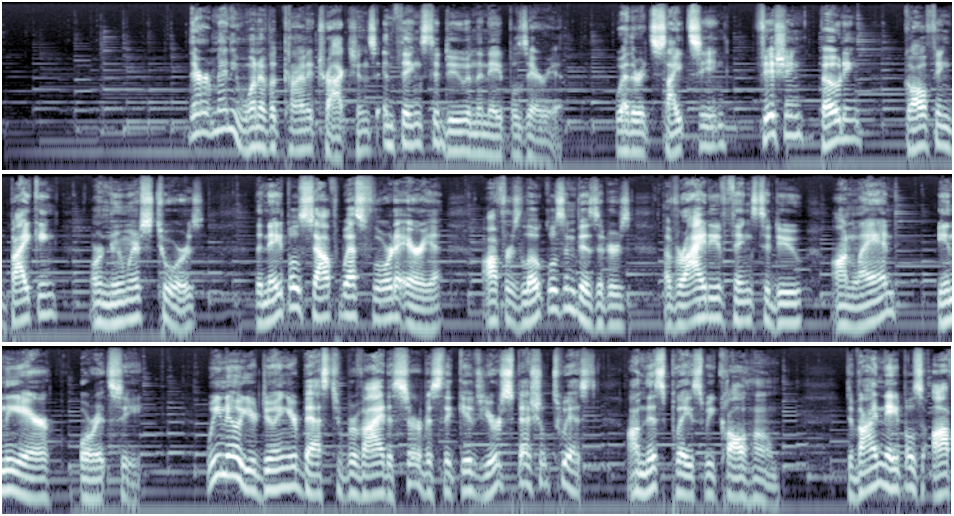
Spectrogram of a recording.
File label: text voice with music; tours and attractions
